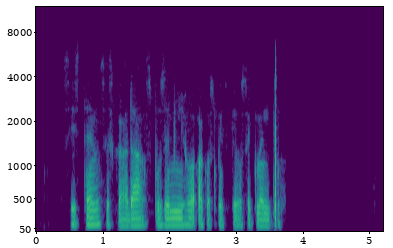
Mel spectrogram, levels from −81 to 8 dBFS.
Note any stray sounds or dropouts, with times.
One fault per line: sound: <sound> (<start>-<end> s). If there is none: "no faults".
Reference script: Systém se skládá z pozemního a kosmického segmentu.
no faults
